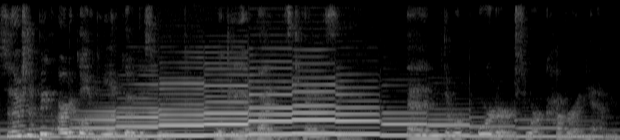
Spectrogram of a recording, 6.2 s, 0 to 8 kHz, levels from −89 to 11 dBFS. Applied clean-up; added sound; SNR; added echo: none; Wind instrument, woodwind instrument; -4 dB; reverberation time 0.3 s.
